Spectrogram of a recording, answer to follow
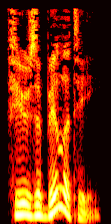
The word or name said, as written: fusibility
